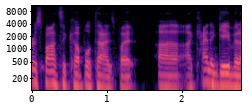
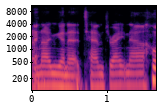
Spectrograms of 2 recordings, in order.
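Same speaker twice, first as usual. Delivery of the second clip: ordinary delivery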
